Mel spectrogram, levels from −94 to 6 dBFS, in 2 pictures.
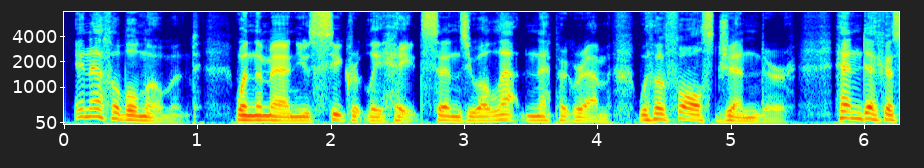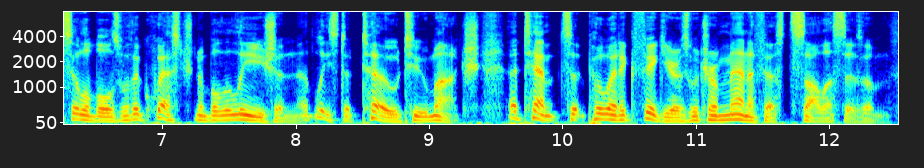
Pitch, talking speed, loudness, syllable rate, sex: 110 Hz, 165 wpm, -20 LUFS, 5.8 syllables/s, male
